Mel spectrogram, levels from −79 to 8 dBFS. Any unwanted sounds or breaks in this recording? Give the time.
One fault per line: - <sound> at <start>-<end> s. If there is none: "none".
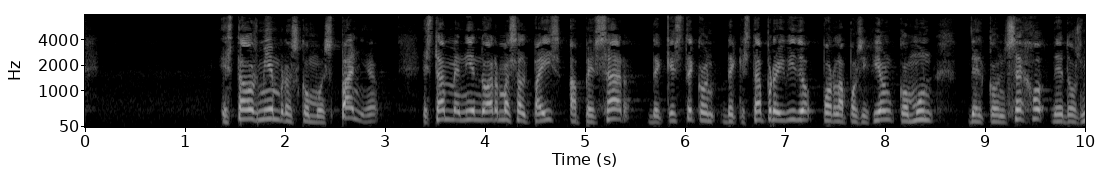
none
